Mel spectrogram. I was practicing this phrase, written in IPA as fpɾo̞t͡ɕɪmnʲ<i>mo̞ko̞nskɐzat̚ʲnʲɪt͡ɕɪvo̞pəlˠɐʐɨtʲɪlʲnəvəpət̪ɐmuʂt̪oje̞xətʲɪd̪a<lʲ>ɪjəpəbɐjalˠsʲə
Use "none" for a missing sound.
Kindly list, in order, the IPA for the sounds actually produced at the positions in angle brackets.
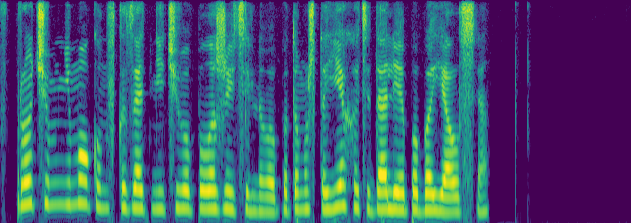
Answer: ɪ, lʲ

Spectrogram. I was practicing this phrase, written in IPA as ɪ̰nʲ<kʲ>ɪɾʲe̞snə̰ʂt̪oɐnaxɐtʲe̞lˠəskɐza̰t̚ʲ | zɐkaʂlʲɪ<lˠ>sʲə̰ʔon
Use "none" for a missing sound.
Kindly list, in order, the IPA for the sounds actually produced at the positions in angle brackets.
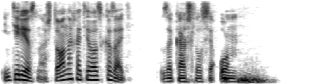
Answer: tʲ, lˠ

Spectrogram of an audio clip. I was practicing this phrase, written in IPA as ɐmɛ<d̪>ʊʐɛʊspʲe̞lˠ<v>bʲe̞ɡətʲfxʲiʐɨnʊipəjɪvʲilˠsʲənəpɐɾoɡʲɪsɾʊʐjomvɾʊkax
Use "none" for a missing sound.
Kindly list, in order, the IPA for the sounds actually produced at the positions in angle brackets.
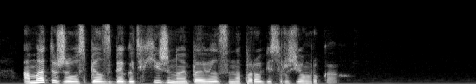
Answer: t̪, z

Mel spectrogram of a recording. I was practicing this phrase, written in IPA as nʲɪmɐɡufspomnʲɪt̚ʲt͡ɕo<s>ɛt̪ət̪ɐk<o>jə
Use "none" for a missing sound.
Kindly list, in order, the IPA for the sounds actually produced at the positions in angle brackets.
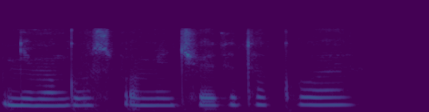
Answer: none, o

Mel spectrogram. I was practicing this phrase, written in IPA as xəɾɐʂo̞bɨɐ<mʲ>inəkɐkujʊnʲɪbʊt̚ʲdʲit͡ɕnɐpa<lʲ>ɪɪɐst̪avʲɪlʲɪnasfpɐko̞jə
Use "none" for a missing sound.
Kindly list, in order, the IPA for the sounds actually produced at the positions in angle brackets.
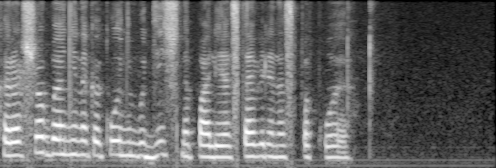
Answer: nʲ, lʲ

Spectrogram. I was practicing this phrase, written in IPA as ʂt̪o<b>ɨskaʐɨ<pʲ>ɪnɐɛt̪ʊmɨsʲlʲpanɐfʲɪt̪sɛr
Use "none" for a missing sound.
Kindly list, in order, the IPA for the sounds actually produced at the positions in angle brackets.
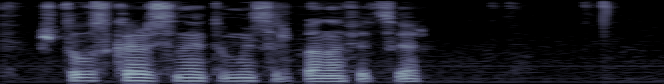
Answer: v, tʲ

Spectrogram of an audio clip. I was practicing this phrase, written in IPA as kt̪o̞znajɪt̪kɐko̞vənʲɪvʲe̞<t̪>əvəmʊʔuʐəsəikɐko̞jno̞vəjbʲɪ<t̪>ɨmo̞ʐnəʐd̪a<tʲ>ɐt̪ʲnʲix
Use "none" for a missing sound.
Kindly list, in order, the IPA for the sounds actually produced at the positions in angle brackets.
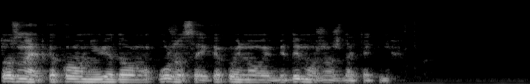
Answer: d̪, d̪, tʲ

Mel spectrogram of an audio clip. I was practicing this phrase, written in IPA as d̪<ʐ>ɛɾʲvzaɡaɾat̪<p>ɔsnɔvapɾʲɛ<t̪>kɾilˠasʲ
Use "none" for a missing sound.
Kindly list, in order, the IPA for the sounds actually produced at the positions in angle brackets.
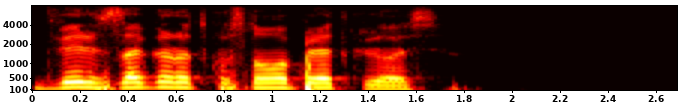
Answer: v, k, t̪

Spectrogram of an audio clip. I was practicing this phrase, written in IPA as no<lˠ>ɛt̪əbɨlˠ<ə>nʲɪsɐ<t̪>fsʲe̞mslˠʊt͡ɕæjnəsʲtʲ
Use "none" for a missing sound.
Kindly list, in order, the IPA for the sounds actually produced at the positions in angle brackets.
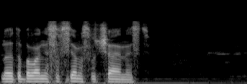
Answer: none, a, none

